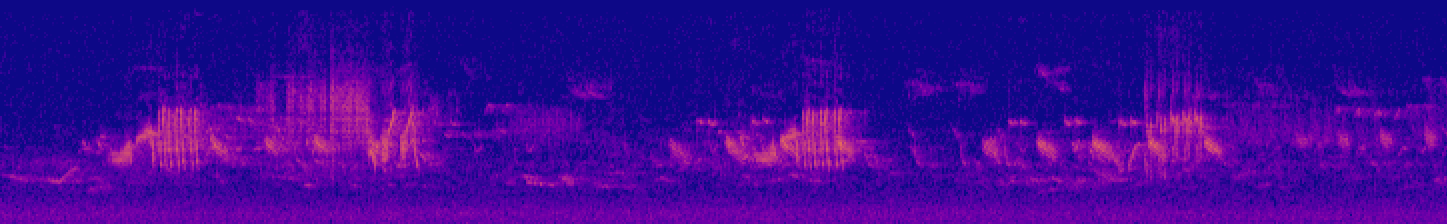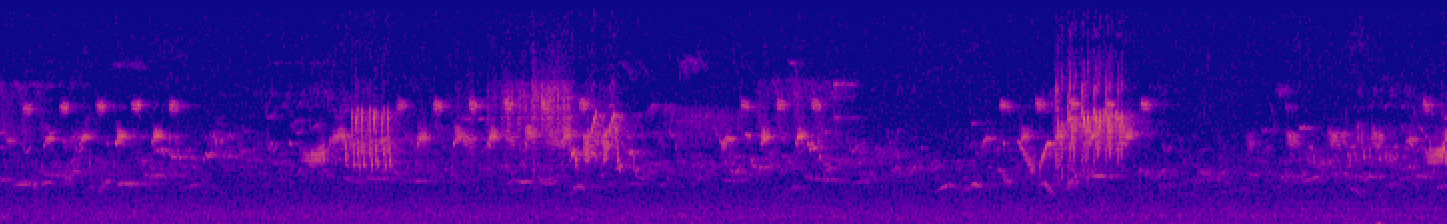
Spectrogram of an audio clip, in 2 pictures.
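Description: Birdsong: a small bird sings repeated warbling, chirping phrases of one to three seconds each, with short pauses between them, over a faint steady background hiss.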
